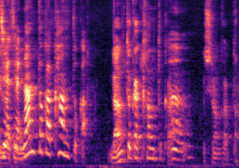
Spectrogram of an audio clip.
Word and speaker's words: なんとかかんとか: Nantoka kantoka. うん。 Shirankatta. I thought it was nantoka nantoka.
